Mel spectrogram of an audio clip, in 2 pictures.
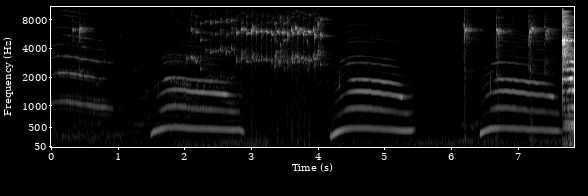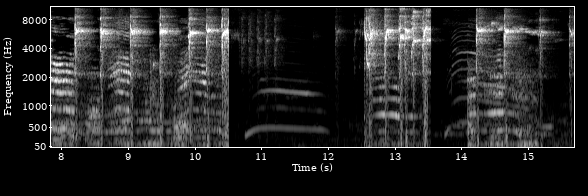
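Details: Cat meows, a series of clear rising-then-falling calls about a second long with pauses between, then louder, harsher, overlapping meows broken by noisy bursts toward the end.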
